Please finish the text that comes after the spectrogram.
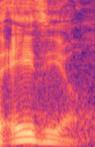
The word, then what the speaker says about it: Asaio: And then also an integration with the Asaio platform as well. It pronounced Azio.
